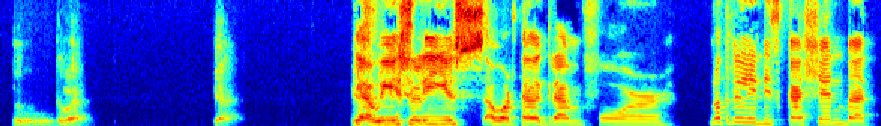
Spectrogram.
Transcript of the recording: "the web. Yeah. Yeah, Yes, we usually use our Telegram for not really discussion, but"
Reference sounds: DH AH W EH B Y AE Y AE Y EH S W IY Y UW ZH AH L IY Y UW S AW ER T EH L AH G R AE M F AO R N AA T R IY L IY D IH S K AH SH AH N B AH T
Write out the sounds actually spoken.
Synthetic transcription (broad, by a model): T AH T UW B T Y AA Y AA W IY Y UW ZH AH L IY Y UW S AW ER T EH L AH G R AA M F AO R N AA T R IY L IY D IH S K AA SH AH N B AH T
